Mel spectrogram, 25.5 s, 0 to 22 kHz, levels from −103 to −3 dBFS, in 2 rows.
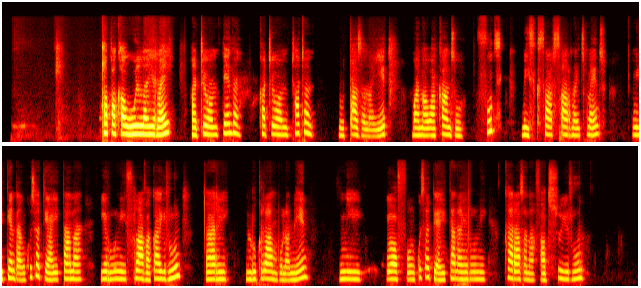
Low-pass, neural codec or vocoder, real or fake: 14.4 kHz; codec, 44.1 kHz, 2.6 kbps, DAC; fake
